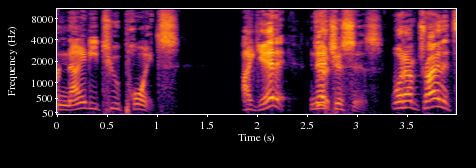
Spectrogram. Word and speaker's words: Nečas: By the way, how do you properly pronounce it? Nečas. Nečas.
